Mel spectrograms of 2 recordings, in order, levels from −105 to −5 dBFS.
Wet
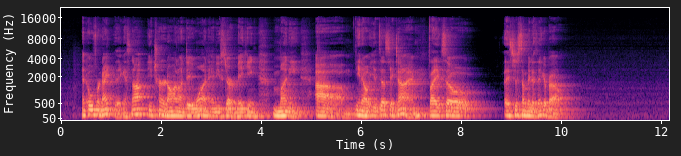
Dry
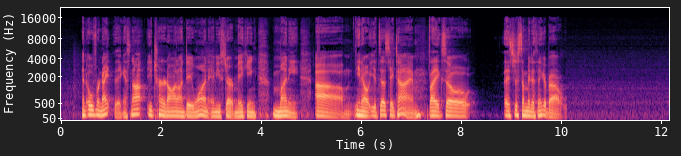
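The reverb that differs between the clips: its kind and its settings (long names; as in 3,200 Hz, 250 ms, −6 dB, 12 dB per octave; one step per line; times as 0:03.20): feedback delay network reverb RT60 0.93 s, low-frequency decay 1.45×, high-frequency decay 0.75×, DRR 4.5 dB
level −3.5 dB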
